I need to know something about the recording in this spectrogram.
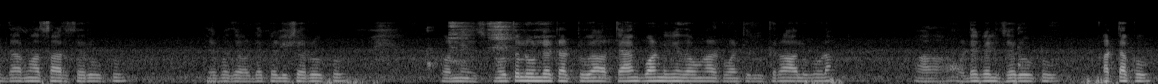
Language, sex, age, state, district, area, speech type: Telugu, male, 60+, Telangana, Hanamkonda, rural, spontaneous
